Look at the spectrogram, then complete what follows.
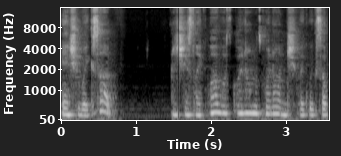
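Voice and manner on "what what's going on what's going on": all frantic and confused delivery. Retelling the mom waking up in bed: imitating a frantic mom. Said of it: "wakes up, like, all frantic".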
